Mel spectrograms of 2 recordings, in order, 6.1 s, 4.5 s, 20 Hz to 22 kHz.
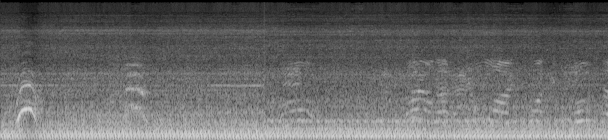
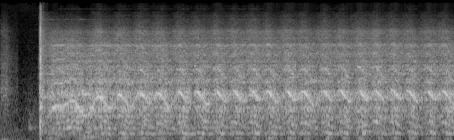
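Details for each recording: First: Maliboost engine, first start after 30-day build, fuel pressure about 50 psi: steady, even idle with smooth low beat, no knocks or misses, until cut off; earlier ticking possibly power steering pump; normal idle. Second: Twin-turbo LS V8 Malibu first start: starter turns engine over sluggishly with lazy, uneven chug about three a second; poor engine ground, seen smoking, starving the starter.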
